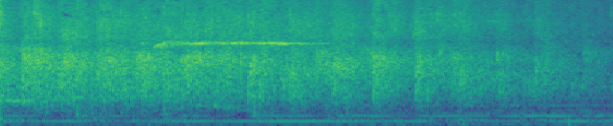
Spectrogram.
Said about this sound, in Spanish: Un aplauso a mis panelistas, bellas, hermosas.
